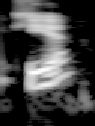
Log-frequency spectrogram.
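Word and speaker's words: Keya: Kia. Yeah, that's phonetically.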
